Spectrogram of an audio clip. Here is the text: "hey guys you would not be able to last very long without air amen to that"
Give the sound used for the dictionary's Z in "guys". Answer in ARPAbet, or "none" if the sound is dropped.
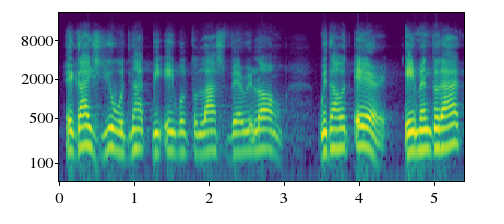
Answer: S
